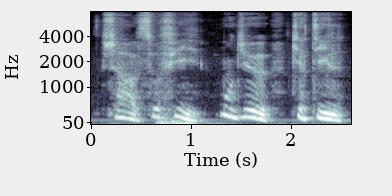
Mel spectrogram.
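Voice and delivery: high-pitched, alarmed exclamations; distraught cry. A narrator's reading. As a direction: cry out in shock and worry. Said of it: "s'écria, la figure bouleversée".

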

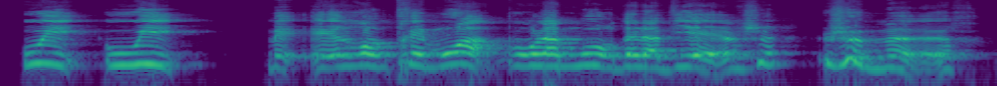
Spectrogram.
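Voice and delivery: high, strained begging; desperate pleading. A narrator's reading. Innkeeper begging to be pulled back inside, desperate. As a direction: plead as if about to die. Dangling innkeeper begs for life.

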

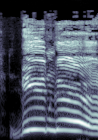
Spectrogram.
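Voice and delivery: high, loud gleeful cry; joyful exclamation. Acted. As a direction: shout it in triumph. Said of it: "радостно воскликнул Герман".

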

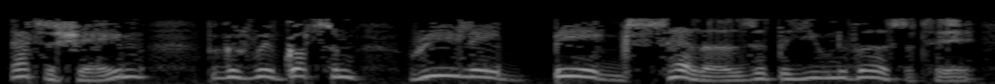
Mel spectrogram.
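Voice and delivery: quick-witted Windle. A narrator's reading. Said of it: "said Windle Poons quickly".

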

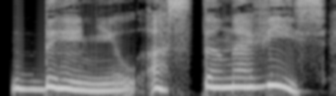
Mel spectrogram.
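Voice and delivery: high, urgent plea; pleading. A narrator's reading. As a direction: beg him to stop, pitch well up. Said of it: "взмолилась Ганория". (умоляюще, высоким голосом)

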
